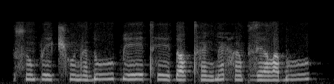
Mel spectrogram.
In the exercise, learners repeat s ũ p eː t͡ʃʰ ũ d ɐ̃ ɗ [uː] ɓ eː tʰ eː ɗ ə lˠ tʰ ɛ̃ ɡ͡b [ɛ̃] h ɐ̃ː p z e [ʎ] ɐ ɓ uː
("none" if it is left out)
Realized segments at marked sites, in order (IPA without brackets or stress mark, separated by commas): uː, ɛ̃, lˠ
